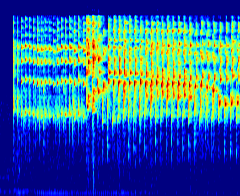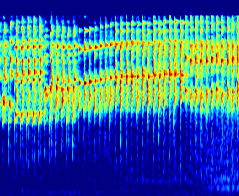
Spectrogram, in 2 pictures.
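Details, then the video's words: Long ngekek from a fighter lovebird, full of emotion and meant to draw replies from other lovebirds; after a short quiet start, a dense stream of rasping chattering notes runs without pause, wavering up and down in pitch. "Lovebird FIGHTER Ngekek Panjang FULL EMOSI_Pancing Lovebird KOYO AUTO Nyaut Gacor RAJIN BUNYI"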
